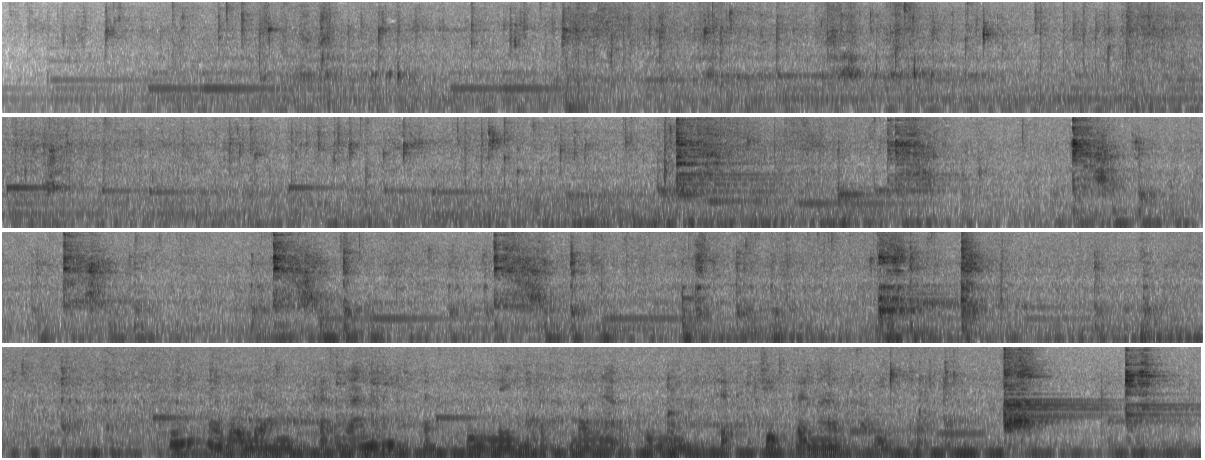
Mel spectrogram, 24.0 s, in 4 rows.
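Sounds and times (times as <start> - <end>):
aromatics sizzling in oil: 0.0 - 24.0
spatula scraping a wok: 9.4 - 17.0, 23.0 - 24.0.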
